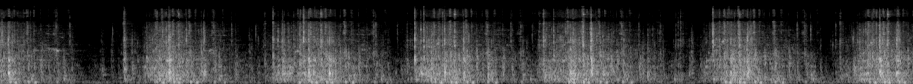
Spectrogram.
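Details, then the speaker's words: Toro Recycler self-propelled mower, Kohler engine, made 2016, likely dirty carburetor: repeated pull-start cranks, engine almost catches but won't run; starting fluid and carb spray tried next; no start. "it almost sounds like it wants to i'll do two more then we'll try some starting fluid"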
